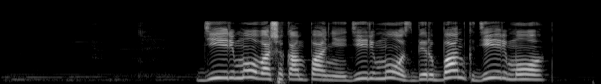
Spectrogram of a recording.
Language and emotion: Russian, angry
